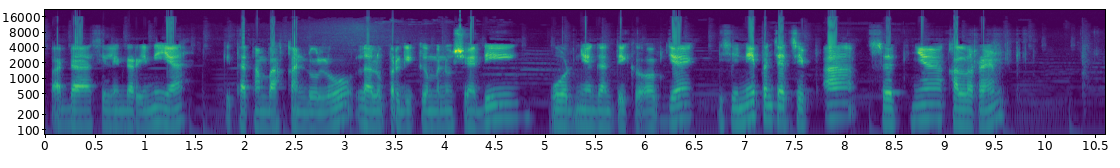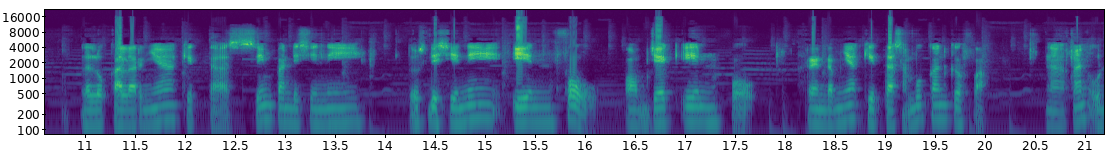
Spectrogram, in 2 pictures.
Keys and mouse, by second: 0.0-0.9 drag, 1.3 alt+shift+middle click, 1.6 click.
